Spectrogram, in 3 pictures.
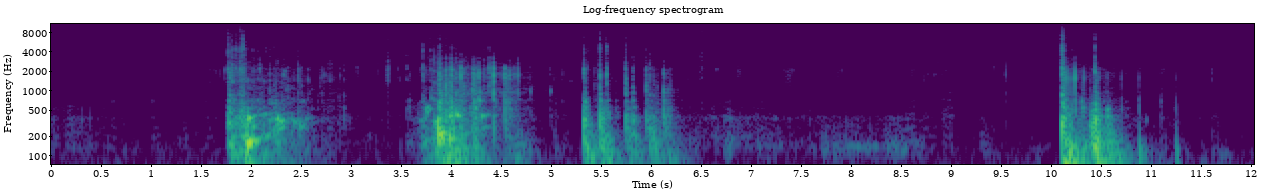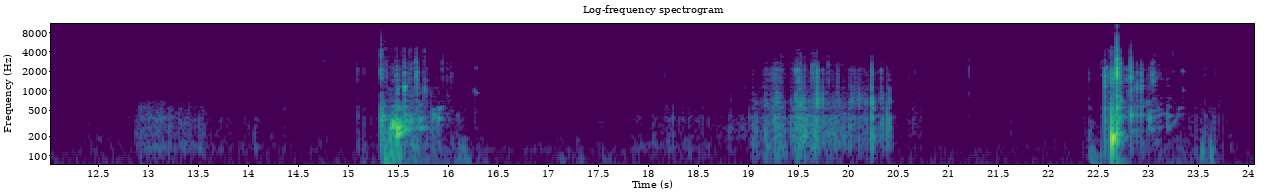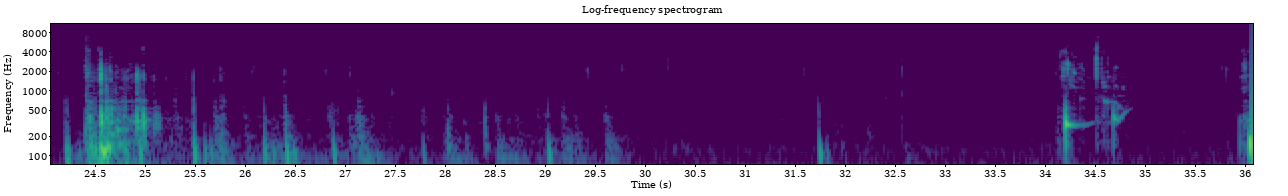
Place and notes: Filotas, Greece - Frozen water
-A soundscape
-A photo of the place
-Write the exact location and some infos about you
And we will post it ASAP
Περιφέρεια Δυτικής Μακεδονίας, Αποκεντρωμένη Διοίκηση Ηπείρου - Δυτικής Μακεδονίας, Ελλάς, 22 January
